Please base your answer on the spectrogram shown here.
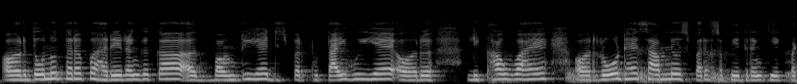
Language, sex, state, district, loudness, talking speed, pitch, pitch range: Hindi, female, Bihar, East Champaran, -25 LUFS, 210 wpm, 220 Hz, 205-245 Hz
